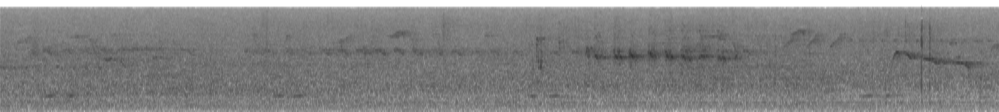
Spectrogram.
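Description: Birds calling over a steady outdoor background hiss: a chattering trill about six seconds in and a clear whistle that falls in pitch near the end.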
